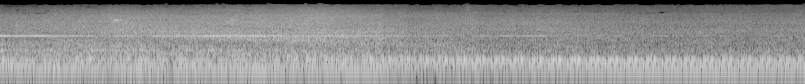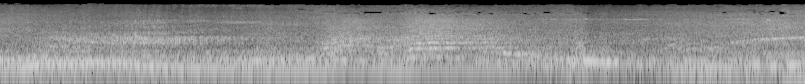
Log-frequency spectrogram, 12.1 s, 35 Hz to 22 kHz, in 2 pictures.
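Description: Bugatti Veyron's quad-turbo W16 engine running at low revs as the car rolls slowly, with one short rev that rises and falls about six seconds in.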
